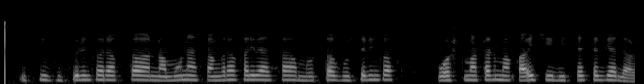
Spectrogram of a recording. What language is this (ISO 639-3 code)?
ori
